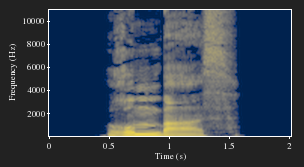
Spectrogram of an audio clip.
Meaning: 1. genitive of Rumba 2. plural of Rumba
- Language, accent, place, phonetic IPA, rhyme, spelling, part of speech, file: German, Germany, Berlin, [ˈʁʊmbas], -ʊmbas, Rumbas, noun, De-Rumbas.ogg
